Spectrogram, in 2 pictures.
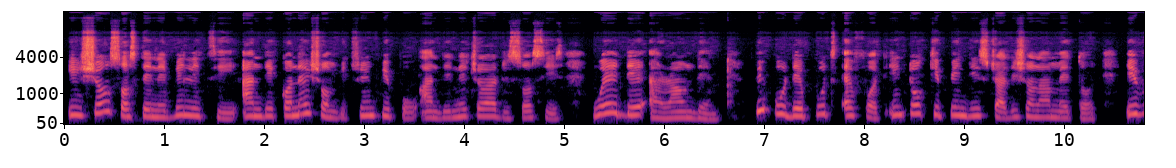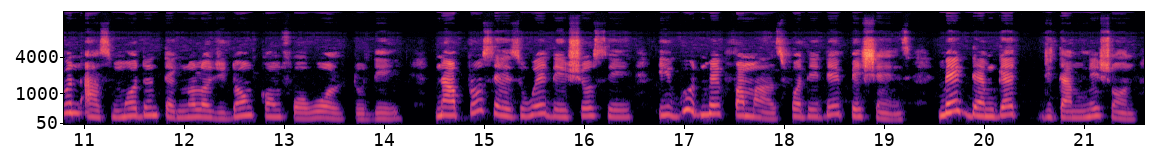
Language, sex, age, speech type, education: Nigerian Pidgin, female, 15-29, spontaneous, secondary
